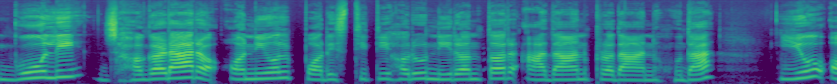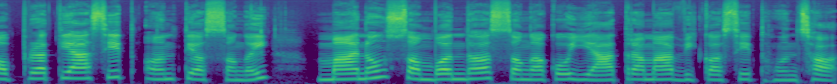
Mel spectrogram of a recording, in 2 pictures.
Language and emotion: Nepali, neutral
